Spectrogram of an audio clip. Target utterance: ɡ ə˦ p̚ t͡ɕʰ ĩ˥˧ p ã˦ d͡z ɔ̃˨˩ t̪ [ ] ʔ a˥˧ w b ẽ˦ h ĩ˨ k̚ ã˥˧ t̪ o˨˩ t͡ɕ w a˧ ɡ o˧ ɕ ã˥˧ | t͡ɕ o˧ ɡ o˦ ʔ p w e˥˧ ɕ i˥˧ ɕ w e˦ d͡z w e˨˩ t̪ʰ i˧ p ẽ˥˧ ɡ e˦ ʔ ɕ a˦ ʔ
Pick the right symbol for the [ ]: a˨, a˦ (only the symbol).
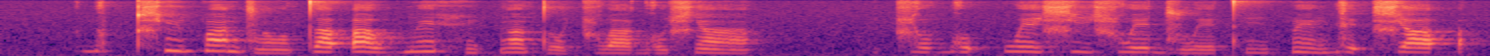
a˦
